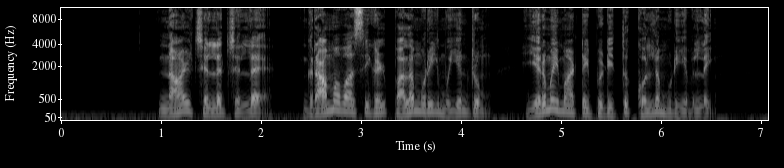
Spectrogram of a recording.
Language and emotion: Tamil, neutral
